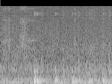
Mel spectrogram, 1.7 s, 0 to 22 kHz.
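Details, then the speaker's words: 2001 Chevy Prizm LSI, driver's-side rear: dull low thuds, about five in two seconds, as the wheel is rocked by hand; a worn, loose wheel bearing causing a slight rumble at 55 mph. "Because those are still tight on there. So I think it's going to be a bearing that's a problem."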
